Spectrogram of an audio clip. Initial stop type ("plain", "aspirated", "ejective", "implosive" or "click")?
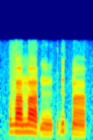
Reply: implosive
